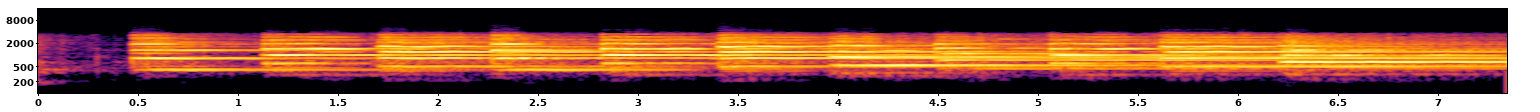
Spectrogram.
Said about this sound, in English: And when he got to Highgate, he heard Bow Bells ring.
